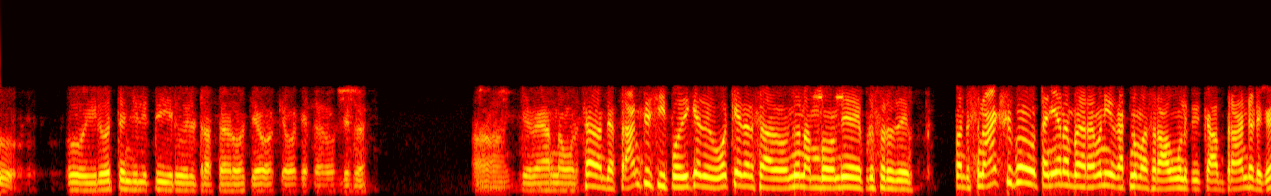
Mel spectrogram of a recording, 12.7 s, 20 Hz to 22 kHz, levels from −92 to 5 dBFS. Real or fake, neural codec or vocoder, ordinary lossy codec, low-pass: real; none; none; 3.6 kHz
